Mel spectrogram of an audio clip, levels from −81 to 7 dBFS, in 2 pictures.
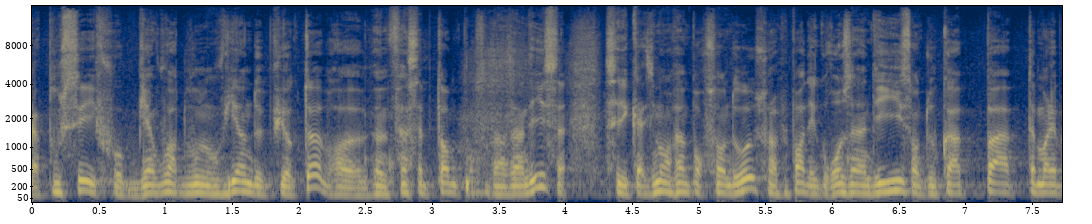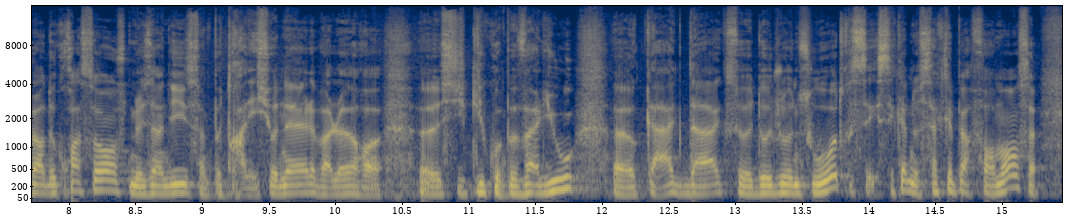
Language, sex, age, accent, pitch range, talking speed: French, male, 40-59, French, 110-135 Hz, 245 wpm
